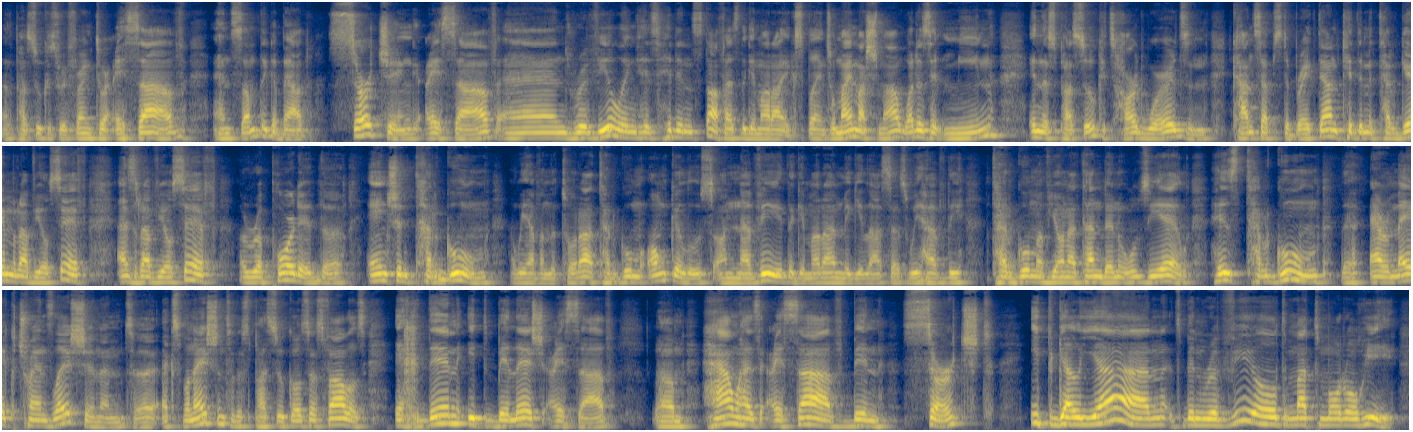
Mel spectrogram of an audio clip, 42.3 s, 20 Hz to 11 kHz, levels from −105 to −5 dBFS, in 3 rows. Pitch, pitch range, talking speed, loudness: 125 Hz, 115-150 Hz, 140 wpm, -20 LUFS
